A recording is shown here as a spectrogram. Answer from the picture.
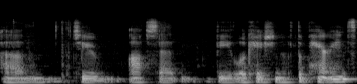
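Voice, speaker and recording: A man talks while noticeable noise is heard in the background. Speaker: game developer. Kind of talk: screen-recorded coding tutorial. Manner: casual, hesitant with fillers.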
